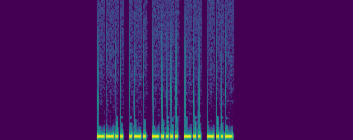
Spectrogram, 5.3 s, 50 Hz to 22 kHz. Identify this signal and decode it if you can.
Morse code, heard as a keyed tone, about 36 wpm, 700 Hz. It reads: ZR6DX
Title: DXCC-100 Call Signs - 5 Characters - 35wpm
